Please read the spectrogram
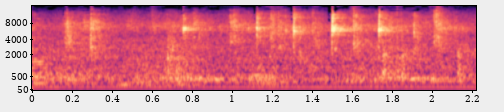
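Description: A Chihuahua's claws tapping faintly and irregularly on a hardwood floor as she hops on her hind legs, over a steady low hum.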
